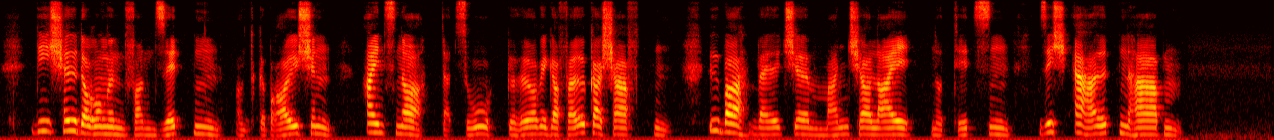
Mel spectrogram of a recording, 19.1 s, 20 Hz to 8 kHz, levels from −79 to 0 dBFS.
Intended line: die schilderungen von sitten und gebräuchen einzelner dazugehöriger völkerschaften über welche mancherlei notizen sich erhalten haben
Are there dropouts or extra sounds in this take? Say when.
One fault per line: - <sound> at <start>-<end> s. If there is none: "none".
none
